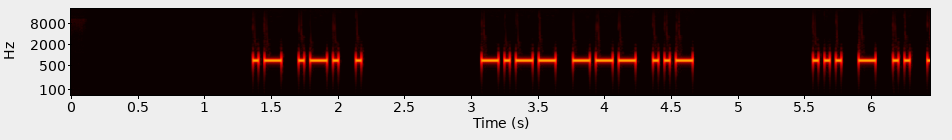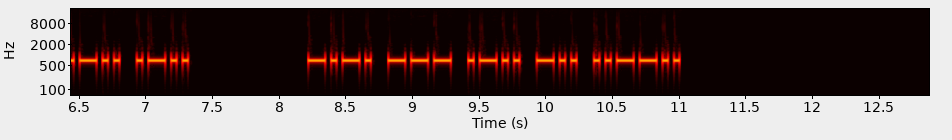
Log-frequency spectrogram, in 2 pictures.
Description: Morse code, heard as a keyed tone, about 28 wpm, 700 Hz. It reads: ARE YOU STILL COLD?
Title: 3x Word-Spacing - Sentences from Top 400 Words - 28wpm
